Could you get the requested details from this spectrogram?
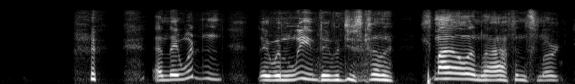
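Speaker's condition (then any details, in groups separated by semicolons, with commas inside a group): Cerebral palsy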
